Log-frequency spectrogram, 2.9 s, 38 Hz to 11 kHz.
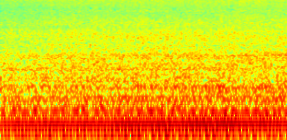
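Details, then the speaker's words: Carbureted car about 5 hours after cleaning its carburetor with starting fluid, engine ice cold: a deep, steady idle with an even low rumble and no hunting or misfire. It is idling fine. "look at that look at that it's it's still ice cold and it's idle and fine"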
